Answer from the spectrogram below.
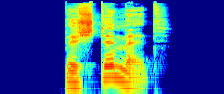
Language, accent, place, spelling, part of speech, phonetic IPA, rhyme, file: German, Germany, Berlin, bestimmet, verb, [bəˈʃtɪmət], -ɪmət, De-bestimmet.ogg
- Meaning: second-person plural subjunctive I of bestimmen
